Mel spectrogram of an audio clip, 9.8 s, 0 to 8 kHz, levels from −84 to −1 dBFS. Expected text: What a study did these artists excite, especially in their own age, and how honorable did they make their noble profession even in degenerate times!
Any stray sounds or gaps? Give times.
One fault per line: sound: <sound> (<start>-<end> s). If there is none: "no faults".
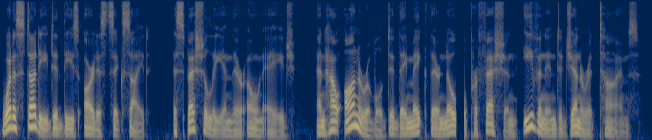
sound: dropout (6.8-7.0 s)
